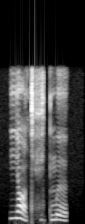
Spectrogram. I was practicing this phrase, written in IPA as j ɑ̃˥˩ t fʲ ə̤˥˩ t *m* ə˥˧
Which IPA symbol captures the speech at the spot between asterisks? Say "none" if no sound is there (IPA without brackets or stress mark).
m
